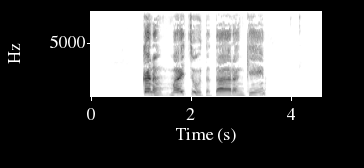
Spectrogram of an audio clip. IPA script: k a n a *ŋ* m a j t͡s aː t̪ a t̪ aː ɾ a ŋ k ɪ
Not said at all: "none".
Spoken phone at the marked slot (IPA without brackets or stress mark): ŋ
